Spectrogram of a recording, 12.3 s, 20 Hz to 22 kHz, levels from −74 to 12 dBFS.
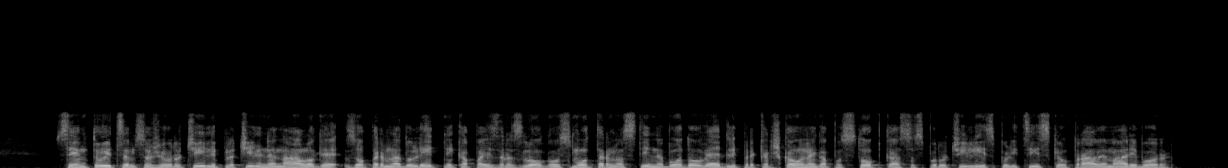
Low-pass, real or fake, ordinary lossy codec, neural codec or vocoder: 7.2 kHz; fake; MP3, 64 kbps; codec, 16 kHz, 8 kbps, FreqCodec, smaller model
